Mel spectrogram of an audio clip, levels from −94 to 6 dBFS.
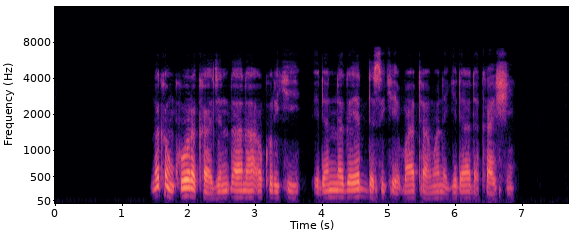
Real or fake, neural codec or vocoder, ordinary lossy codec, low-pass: fake; codec, 16 kHz, 16 kbps, FreqCodec, smaller model; none; 7.2 kHz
